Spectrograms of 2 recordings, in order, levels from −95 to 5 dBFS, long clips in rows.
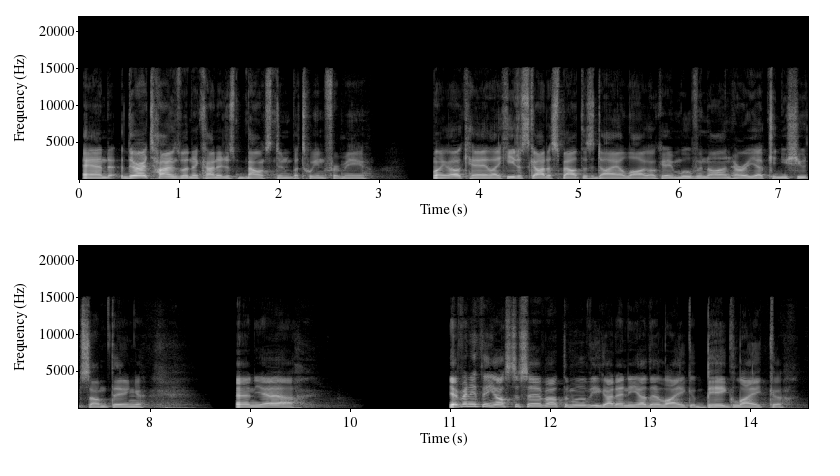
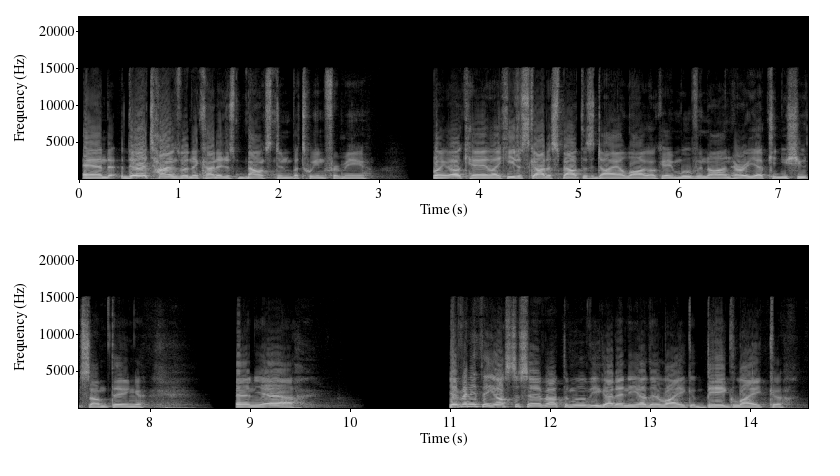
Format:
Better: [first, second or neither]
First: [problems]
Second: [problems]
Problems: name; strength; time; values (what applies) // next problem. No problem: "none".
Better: first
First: none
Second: distortion; heavy; 6 dB below the speech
